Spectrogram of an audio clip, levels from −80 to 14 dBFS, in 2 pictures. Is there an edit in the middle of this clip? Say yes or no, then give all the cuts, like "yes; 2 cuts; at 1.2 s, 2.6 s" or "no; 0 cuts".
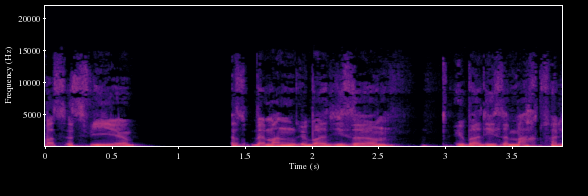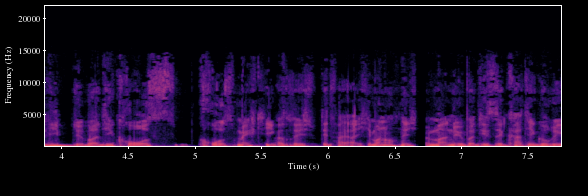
yes; 5 cuts; at 1.5 s, 4.1 s, 5.6 s, 6.0 s, 6.6 s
